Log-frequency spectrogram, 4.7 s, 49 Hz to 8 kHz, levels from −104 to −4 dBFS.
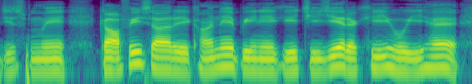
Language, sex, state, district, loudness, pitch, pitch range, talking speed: Hindi, male, Jharkhand, Ranchi, -17 LUFS, 115 Hz, 115-135 Hz, 125 wpm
